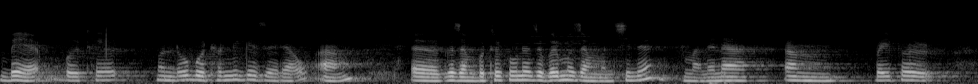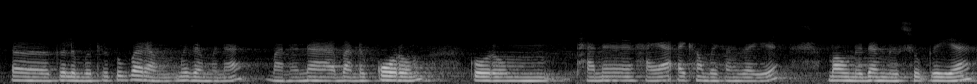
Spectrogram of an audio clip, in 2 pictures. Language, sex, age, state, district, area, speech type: Bodo, female, 30-45, Assam, Chirang, rural, spontaneous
